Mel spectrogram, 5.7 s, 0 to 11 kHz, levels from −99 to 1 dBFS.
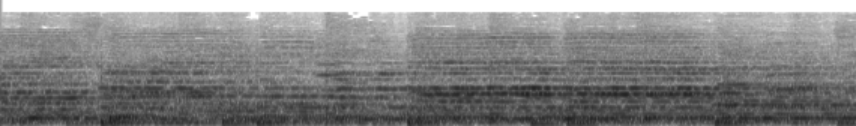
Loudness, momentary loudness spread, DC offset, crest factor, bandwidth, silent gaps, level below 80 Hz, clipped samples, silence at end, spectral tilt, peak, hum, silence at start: -18 LUFS; 5 LU; under 0.1%; 14 dB; 8 kHz; none; -34 dBFS; under 0.1%; 0 s; -7.5 dB/octave; -4 dBFS; none; 0 s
